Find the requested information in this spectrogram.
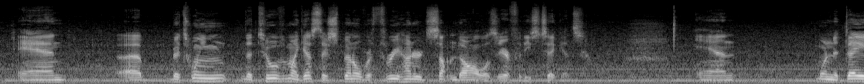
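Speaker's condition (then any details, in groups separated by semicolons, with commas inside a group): No condition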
